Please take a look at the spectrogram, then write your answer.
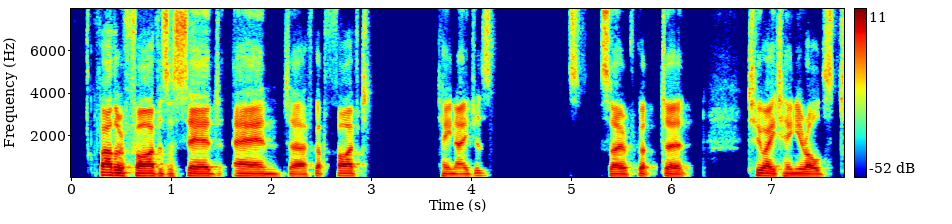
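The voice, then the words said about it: Australian accent. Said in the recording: “you can tell from the accent, I live in Australia”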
